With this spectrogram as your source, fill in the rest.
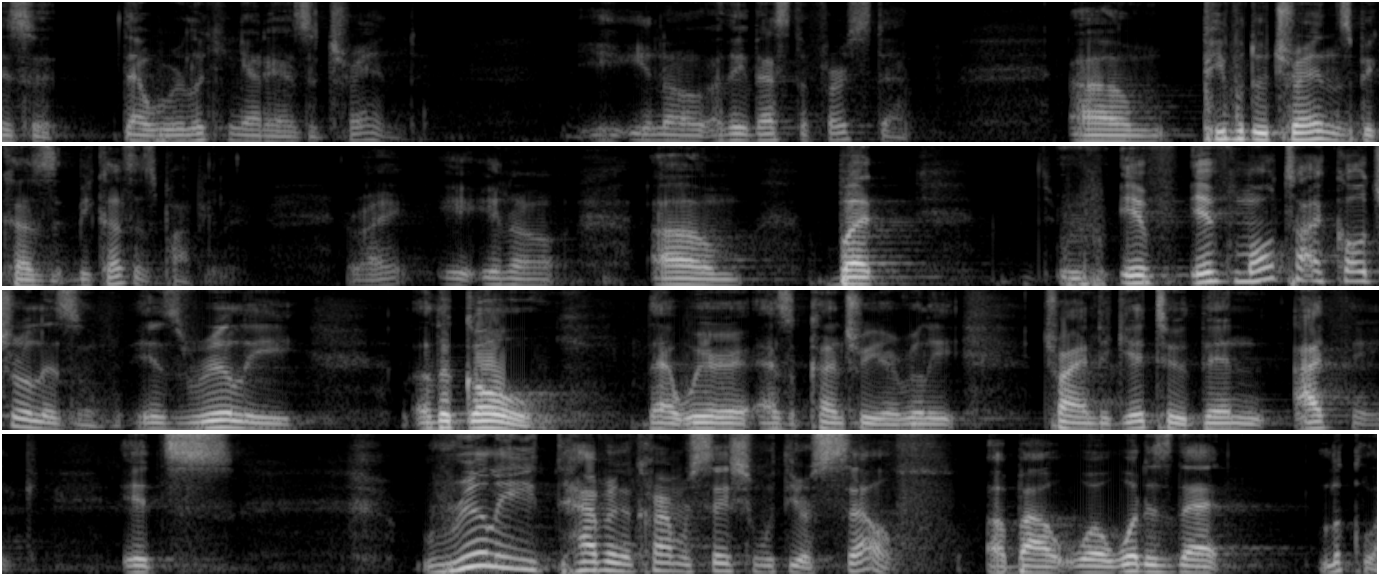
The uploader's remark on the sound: We hosted the latest installment of World of the Play: Los Otros, a panel discussion that took place last Saturday at Everyman Theatre.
